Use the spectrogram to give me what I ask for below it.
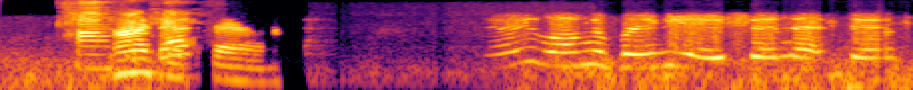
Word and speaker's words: CONCACAF: So Emma, the tournament that just happened for the women's national team, how do you pronounce it? Is that the federation that the United States belongs to is Concacaf. Concacaf.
